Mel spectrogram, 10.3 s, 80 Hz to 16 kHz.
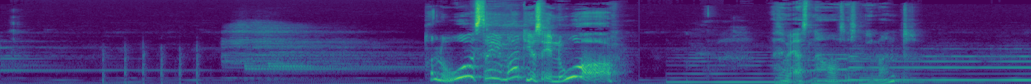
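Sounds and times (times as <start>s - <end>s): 
knocking on a house door: 1.0s - 2.2s
speech: 4.3s - 6.2s, 7.9s - 9.2s.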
